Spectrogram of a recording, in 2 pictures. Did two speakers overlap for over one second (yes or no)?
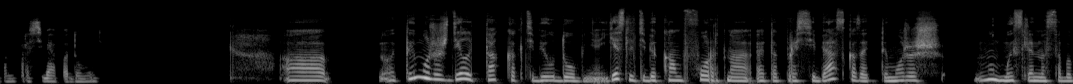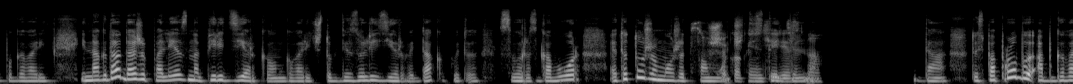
yes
